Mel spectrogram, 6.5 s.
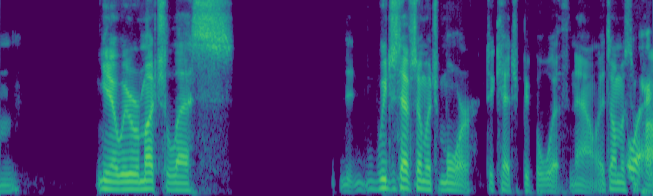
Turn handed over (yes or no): no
